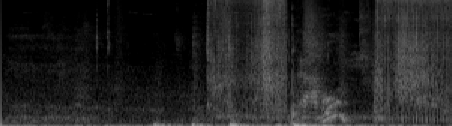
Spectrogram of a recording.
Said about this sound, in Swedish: Jag tar en till klunk.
